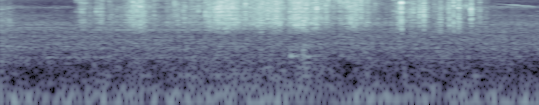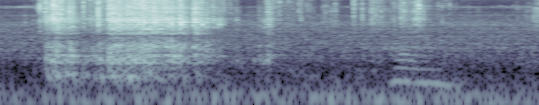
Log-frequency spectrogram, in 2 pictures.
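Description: Crisp fried rose cookies (achu murukku) clattering and clinking as they are handled on a steel plate, in a few short bursts, the loudest about three seconds in, over a steady low hum.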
